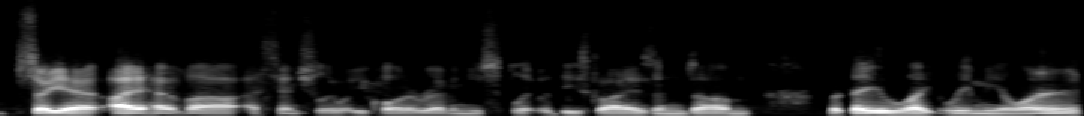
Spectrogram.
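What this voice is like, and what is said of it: New Zealand accent. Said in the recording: “I was born in New Zealand. ... There's the accent.”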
